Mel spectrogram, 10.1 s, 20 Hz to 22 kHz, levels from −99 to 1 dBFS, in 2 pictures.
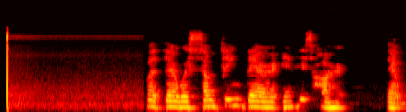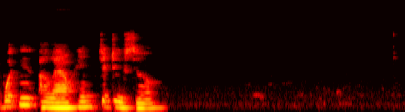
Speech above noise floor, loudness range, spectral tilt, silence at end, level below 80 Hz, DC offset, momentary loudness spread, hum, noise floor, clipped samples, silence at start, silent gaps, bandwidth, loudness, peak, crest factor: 52 dB; 8 LU; -6 dB/octave; 3.05 s; -74 dBFS; under 0.1%; 12 LU; none; -86 dBFS; under 0.1%; 0.05 s; none; 8 kHz; -36 LUFS; -2 dBFS; 36 dB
